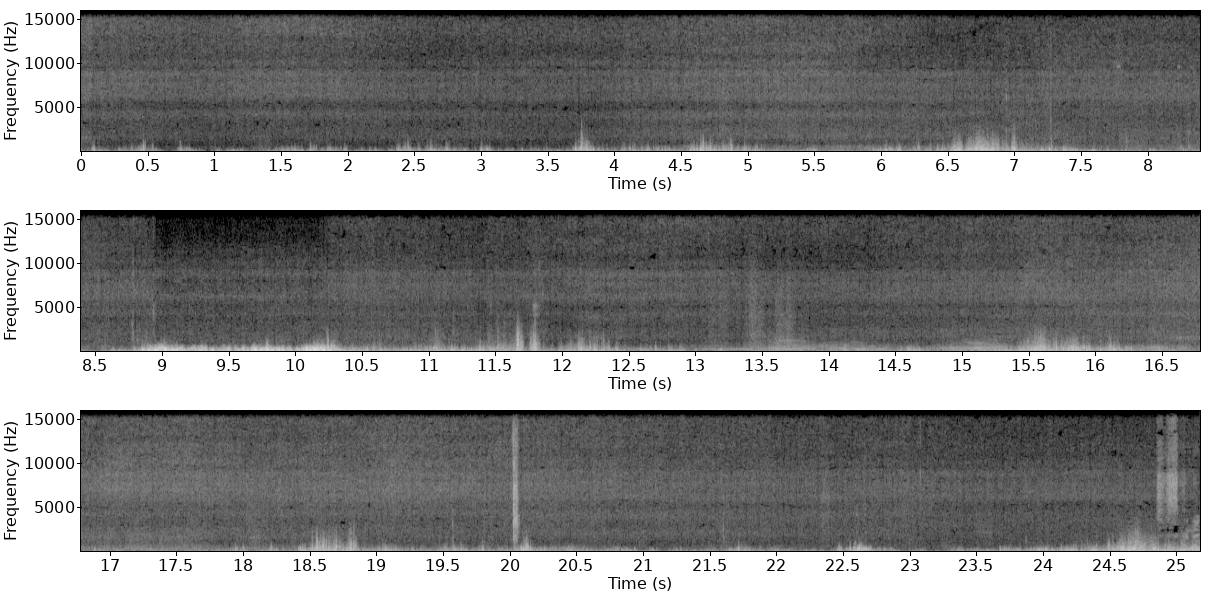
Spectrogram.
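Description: Gusty wind buffeting the microphone in irregular low rushes, strongest about nine to ten seconds in. There is a short hum of several steady tones around the middle and a single click near the end.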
